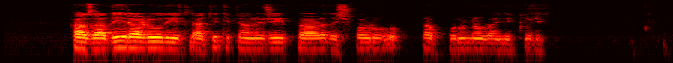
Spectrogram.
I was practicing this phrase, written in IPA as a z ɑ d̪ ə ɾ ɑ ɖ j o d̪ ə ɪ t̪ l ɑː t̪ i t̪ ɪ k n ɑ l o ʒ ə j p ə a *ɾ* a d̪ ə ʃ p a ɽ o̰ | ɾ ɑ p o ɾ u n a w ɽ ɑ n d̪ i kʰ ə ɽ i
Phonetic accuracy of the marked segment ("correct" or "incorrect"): incorrect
